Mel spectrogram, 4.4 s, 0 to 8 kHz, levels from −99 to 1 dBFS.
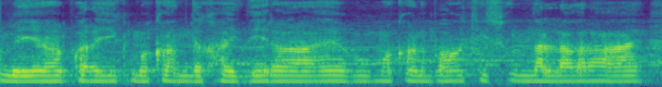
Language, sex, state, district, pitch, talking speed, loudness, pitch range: Hindi, male, Chhattisgarh, Bilaspur, 145 Hz, 230 wpm, -18 LUFS, 140-145 Hz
